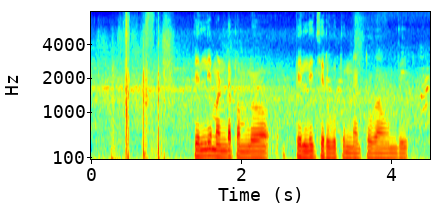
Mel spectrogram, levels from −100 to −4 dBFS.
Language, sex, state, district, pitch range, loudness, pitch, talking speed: Telugu, male, Andhra Pradesh, Sri Satya Sai, 100-115 Hz, -20 LUFS, 110 Hz, 65 wpm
